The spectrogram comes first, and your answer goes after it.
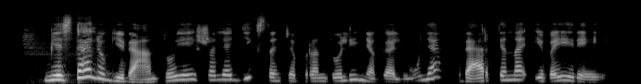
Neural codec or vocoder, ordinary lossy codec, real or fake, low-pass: none; MP3, 64 kbps; real; 10.8 kHz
